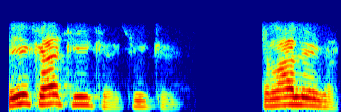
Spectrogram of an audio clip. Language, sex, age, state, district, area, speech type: Hindi, male, 60+, Uttar Pradesh, Jaunpur, rural, conversation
